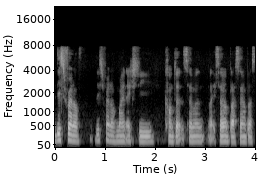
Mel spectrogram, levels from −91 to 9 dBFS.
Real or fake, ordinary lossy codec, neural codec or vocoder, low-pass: real; none; none; none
